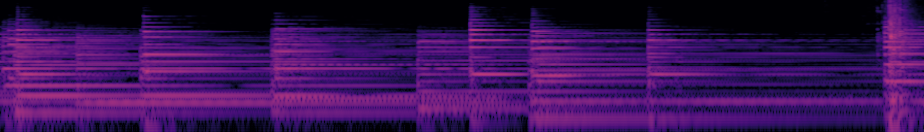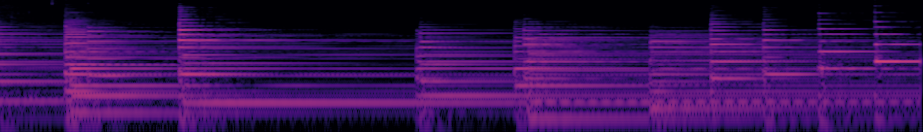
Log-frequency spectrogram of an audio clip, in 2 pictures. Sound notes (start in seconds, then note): none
